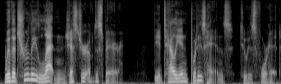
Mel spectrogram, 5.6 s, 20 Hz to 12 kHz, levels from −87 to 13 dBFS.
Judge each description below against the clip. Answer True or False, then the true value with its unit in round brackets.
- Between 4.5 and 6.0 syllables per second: True (5.1 syllables/s)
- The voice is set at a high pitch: False (120 Hz)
